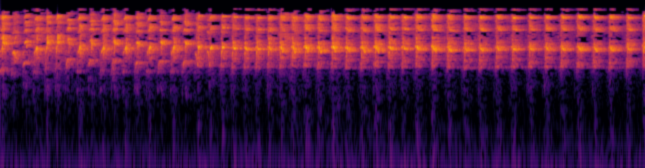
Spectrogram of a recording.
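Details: Lovebird giving its long ngekek song: a rapid, unbroken chatter of shrill, buzzy notes pulsing about eight to ten times a second, steady in pitch and loudness throughout, with no other sounds.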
